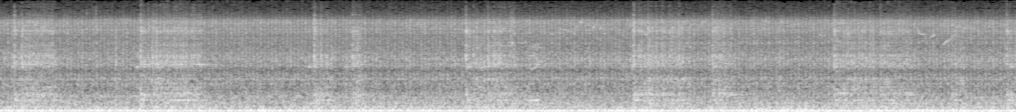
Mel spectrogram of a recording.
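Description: A four-wheel drive's engine idling steadily with a constant low hum as the vehicle crawls slowly downhill over rocks.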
